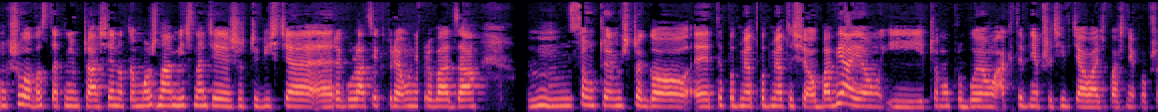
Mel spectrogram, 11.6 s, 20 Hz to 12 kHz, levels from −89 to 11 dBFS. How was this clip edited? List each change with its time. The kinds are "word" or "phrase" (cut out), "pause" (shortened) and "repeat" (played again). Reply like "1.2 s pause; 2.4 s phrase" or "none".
4.2 s word; 7.6 s repeat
